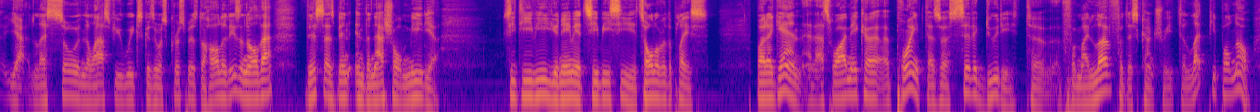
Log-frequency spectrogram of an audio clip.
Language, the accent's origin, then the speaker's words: English; Quebec, Canada; also born or lived in Ontario; now in Edmonton, Canada; I'm from Quebec originally.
